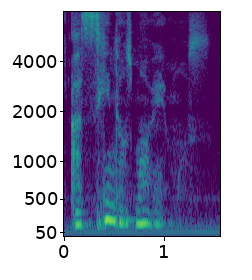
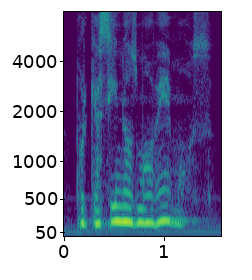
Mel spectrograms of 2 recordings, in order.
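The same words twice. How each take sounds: First: "así nos movemos" echoed in a near whisper, slow; a soft, slow whispered echo of the preacher's own line; hushed whisper. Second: Said in the usual way. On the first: Real, not acted. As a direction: let the repeat sink into a breathy hush. Echoed softly as reflection.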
